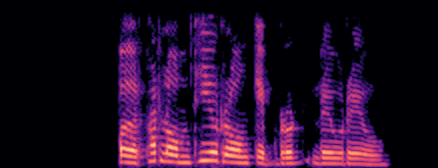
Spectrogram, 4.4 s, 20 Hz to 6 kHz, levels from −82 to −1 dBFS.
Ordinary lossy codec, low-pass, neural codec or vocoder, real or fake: none; 5.4 kHz; none; real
